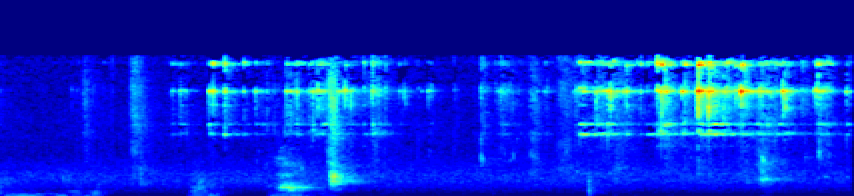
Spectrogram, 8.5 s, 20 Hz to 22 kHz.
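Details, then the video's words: Maltese pair, 17 months old, at play indoors, giving a run of short wavering whiny growls over the first three seconds, then quieter scuffling, jingling and a faint human voice. "Maltese dogs playing"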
